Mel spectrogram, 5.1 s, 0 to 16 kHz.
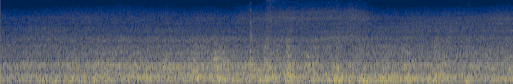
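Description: Kintetsu 1420 series electric train, the Mitsubishi GTO-VVVF inverter prototype, running along the line, heard from on board: steady noise of the wheels on the track.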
